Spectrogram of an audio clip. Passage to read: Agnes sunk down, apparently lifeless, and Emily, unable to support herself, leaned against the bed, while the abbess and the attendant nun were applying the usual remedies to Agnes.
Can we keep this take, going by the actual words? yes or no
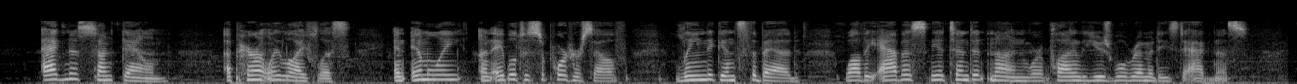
no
